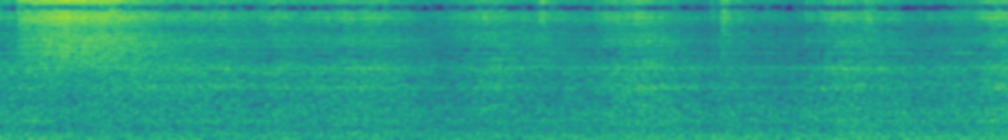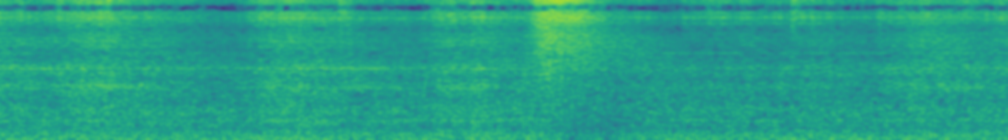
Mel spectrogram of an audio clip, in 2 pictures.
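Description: Heavy, steady diesel rumble at idle with a loose pulsing about four times a second; something odd, but the cause isn't clear.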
